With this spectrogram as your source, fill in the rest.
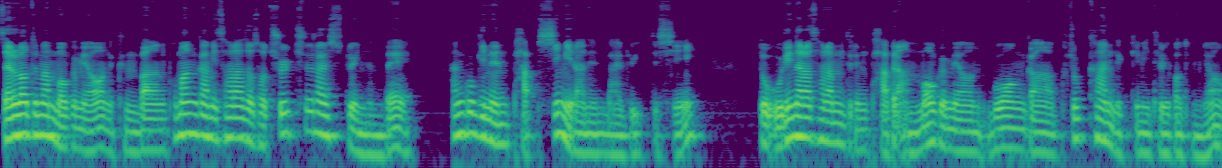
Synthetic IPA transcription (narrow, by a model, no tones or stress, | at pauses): s͈e̞ɭːʌdɯmanmʌɡɯmjʌnkɯmbaŋpʰomaŋɡamisʰaɾad͡ʑʌsʰʌt͡ɕʰuɭt͡ɕʰuɾɦaɭs̬͈udoinːɯnde̞ | hanɡuɡinɯnpap̚ɕ͈imiɾanɯnmaɭdoit̚t͈ɯɕʰi | t͈oʔuɾinaɾasʰaɾamdɯɾɯnpa̰bɯɾʔa̰nmʌɡɯmjʌnmuʌnɡapu̥d͡ʑokʰanːɯk͈imitɯɭɡʌdɯɲo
